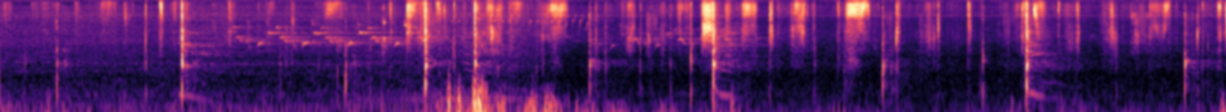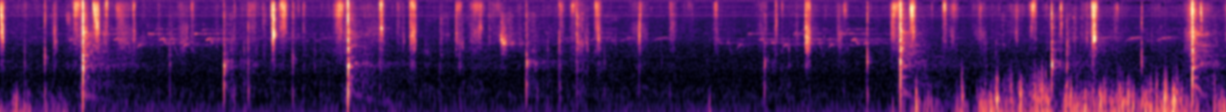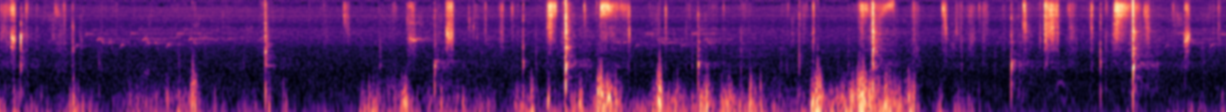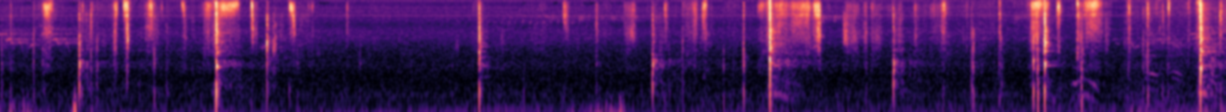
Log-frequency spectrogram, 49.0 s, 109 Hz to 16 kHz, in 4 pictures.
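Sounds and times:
wind rumble on microphone: 0:00.0 - 0:08.5, 0:12.1 - 0:13.1, 0:21.2 - 0:34.6, 0:36.1 - 0:37.8, 0:42.0 - 0:43.2
tennis balls struck and bouncing: 0:01.4 - 0:19.0, 0:19.7 - 0:25.3, 0:27.1 - 0:27.4, 0:28.8 - 0:40.4, 0:41.3 - 0:49.0.

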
